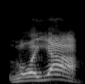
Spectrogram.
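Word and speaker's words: לוי: Levi is the way that the English translated it. Levi, but it's Loya.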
